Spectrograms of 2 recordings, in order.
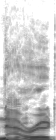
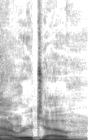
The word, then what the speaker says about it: Naruto: staying watching anime naruto yeah but i'm watching not root how do you say it how are you supposed to be naruto okay but i'm watching bleach right now which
